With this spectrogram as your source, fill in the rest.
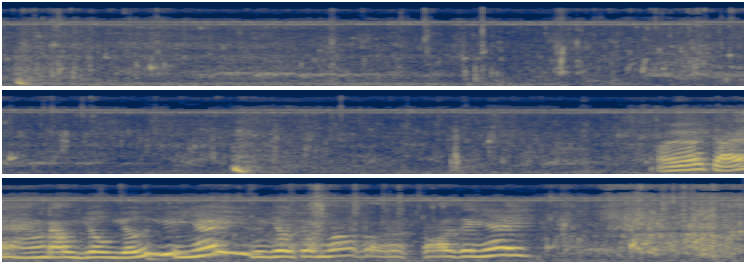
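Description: Water sloshes around people wading through it.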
